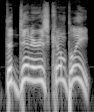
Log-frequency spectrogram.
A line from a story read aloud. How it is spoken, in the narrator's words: he cried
